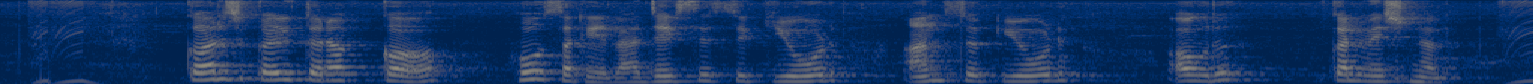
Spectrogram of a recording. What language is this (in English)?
Bhojpuri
